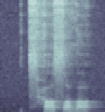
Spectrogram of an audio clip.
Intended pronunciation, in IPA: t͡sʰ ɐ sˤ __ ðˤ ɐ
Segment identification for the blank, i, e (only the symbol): e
